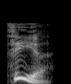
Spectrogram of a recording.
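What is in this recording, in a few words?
"fille", British English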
